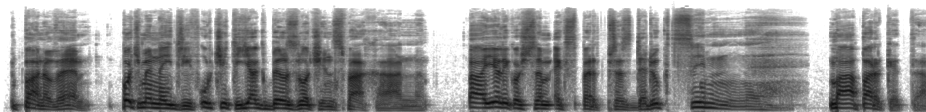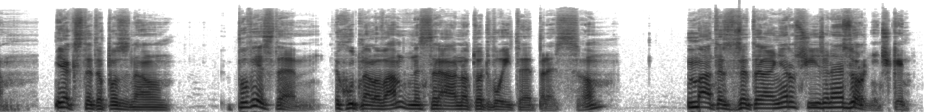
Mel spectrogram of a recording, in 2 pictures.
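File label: Male Czech drama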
